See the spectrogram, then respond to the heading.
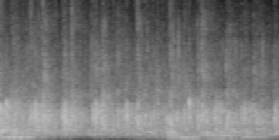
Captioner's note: clapping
